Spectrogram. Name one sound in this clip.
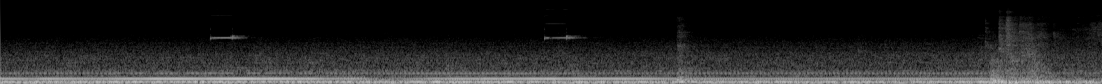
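An elevator motor hums steadily as the car rises.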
